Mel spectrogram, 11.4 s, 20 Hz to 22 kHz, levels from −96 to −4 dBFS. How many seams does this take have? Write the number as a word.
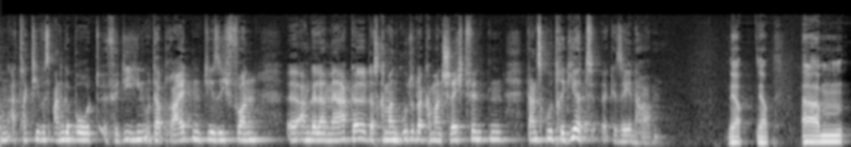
zero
